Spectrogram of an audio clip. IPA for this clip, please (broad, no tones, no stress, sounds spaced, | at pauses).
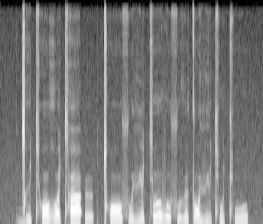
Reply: ɡ͡ǀ ɪ cʰ ɔ ʁʷ a cʰ a ʔ ʏ | ǀʰ ɔ sʷ ə vʲ a c ɤ v ɤ sʷ ɪ ð ʏ t ɔ vʲ ɤ cʰ u cʰ u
